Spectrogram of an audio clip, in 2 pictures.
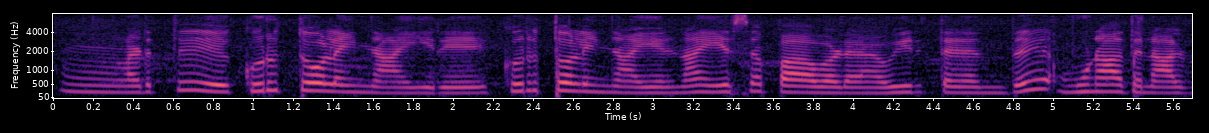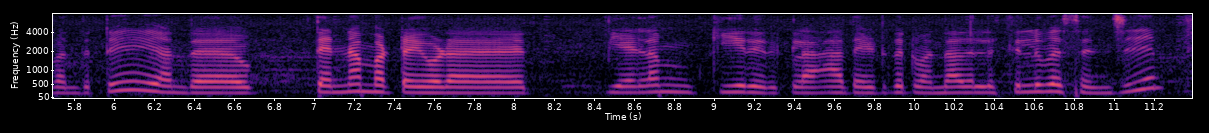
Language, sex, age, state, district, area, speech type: Tamil, female, 18-30, Tamil Nadu, Mayiladuthurai, rural, spontaneous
